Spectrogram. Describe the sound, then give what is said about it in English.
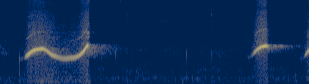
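A person whistles in imitation of a parrot heard through a paper-thin wall from another apartment: a clear swooping whistle that dips and rises, a silent pause, then a shorter upward whistle. No talking. “And then there's like a parrot or something in like a paper-thin wall in some other apartment, and it's going...”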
